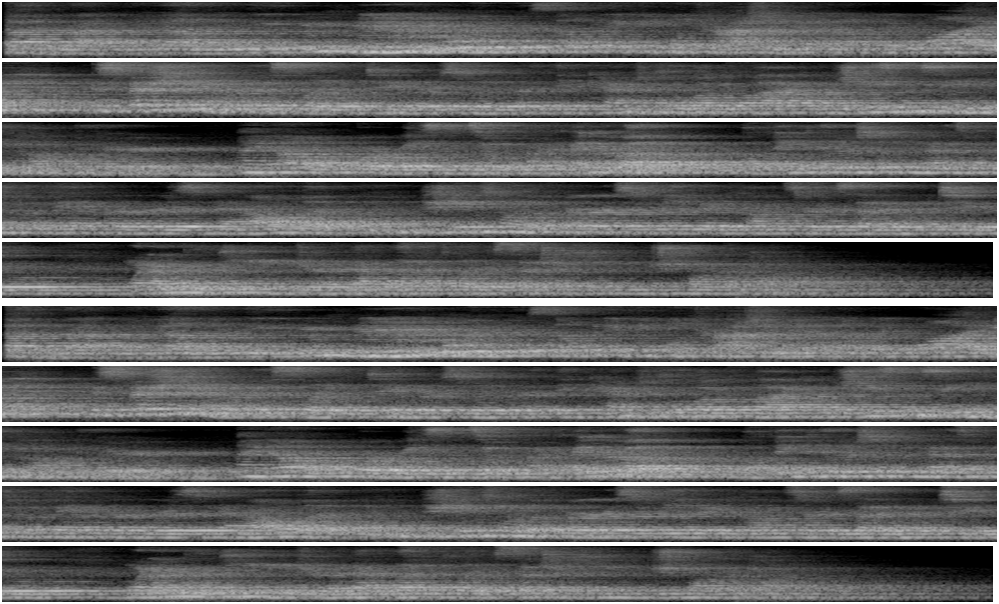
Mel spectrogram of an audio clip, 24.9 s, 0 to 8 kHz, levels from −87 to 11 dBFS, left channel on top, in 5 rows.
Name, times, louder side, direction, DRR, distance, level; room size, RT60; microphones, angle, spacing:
voice 1, 0.0-1.5 2.2-5.4 8.0-8.5 11.1-11.7 16.7-17.2 20.6-21.2, equal, 25° right, -10 dB, 0.6 m, -24 dB
voice 2, 1.5-2.4 5.4-10.7 11.3-11.4 11.7-13.2 13.6-16.8 17.0-23.8, equal, 30° left, -12 dB, 1.4 m, -22 dB
3.0 x 2.9 x 3.3 m, 2.9 s
head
